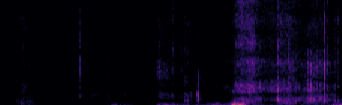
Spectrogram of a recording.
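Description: Irregular crunching and rustling that starts about a second in, with one louder crunch just past the middle.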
